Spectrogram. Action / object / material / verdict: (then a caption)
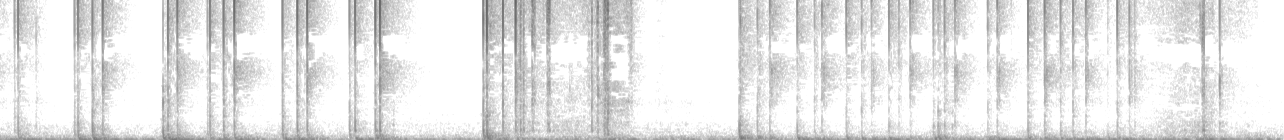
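tap / glazed ceramic tile countertop / ceramic / none. Long nails and fingertips tap on a solid white glazed ceramic tile countertop with grout lines. The quiet taps come in quick bursts and loose runs, each a short, bright click with almost no ring. A steady low hum sits underneath.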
